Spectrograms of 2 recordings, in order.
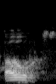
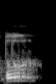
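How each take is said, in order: First: The vowel is an aw diphthong. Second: The vowel is a long u sound. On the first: It means a state or stage. The speaker calls it right. "tapi dibaca fathah" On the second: It means a mountain. The speaker calls it wrong. "Jangan dibaca dhammah ya"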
